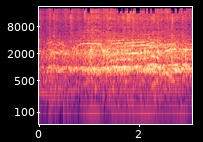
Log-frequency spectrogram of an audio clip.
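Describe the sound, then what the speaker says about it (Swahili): A church congregation claps and cheers for a visiting pastor, a sustained wash of applause with shouts and whoops that swells slightly and holds steady, with voices mixed through the crowd. "Tupigeni makofi kabisa. Tunaongeza ni makofi."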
